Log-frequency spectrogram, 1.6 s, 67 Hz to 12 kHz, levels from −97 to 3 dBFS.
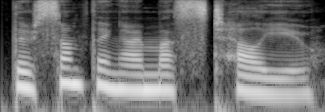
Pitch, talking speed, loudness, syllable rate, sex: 190 Hz, 220 wpm, -15 LUFS, 6.0 syllables/s, female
